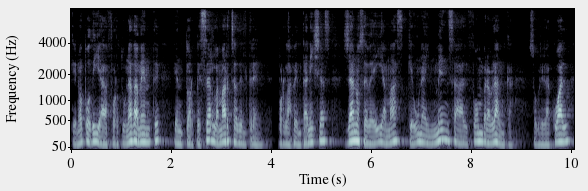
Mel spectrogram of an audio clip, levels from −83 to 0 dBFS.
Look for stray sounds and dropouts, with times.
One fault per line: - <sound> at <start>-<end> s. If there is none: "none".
none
